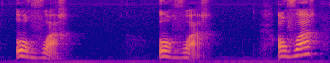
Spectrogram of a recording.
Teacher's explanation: you'll hear a lot of French natives drop the E of revoir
